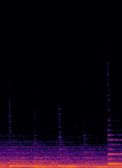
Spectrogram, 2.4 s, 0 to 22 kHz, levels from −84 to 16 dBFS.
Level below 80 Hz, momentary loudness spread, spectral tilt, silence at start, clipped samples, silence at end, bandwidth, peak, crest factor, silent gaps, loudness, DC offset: -66 dBFS; 4 LU; -9.5 dB/octave; 0 s; under 0.1%; 0 s; 4.6 kHz; -10 dBFS; 12 dB; none; -22 LUFS; under 0.1%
